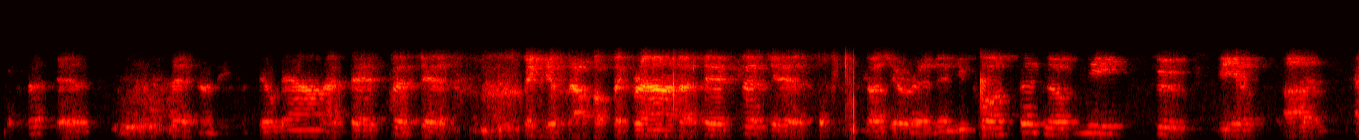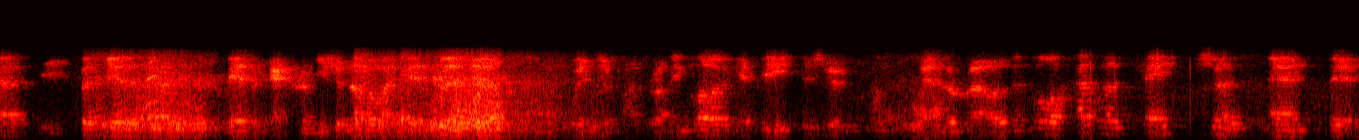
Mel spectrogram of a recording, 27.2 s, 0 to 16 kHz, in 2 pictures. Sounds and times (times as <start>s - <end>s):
Speech: 0.0s - 27.1s.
